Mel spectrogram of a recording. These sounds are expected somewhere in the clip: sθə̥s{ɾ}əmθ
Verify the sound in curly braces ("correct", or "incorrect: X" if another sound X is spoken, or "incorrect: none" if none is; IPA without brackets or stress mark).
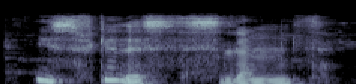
incorrect: l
